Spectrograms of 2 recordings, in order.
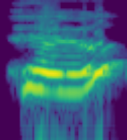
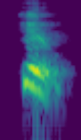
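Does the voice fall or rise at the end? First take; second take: rise; fall. First: The voice goes up at the end. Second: The voice stays flat or falls at the end. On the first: It sounds like a question. The speaker calls it right. "my voice goes up a little bit at the end" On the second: It does not sound like a question. The speaker calls it wrong. "We don't go who"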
